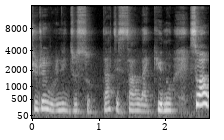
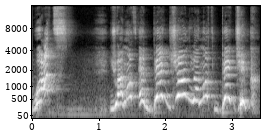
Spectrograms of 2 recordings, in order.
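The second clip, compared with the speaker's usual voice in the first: high, loud, indignant questions; angry disbelief; 13 semitones higher, 8 dB louder than usual. Retold or imitated. Confronting the woman on the bus, loud angry disbelief. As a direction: hurl the questions at her in outrage. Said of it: "I got angry".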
